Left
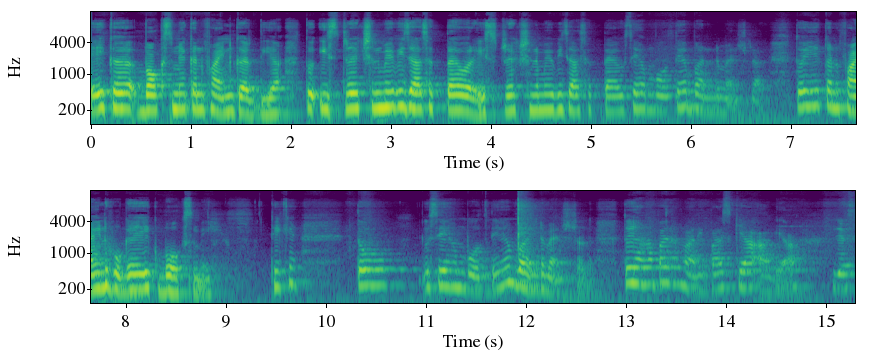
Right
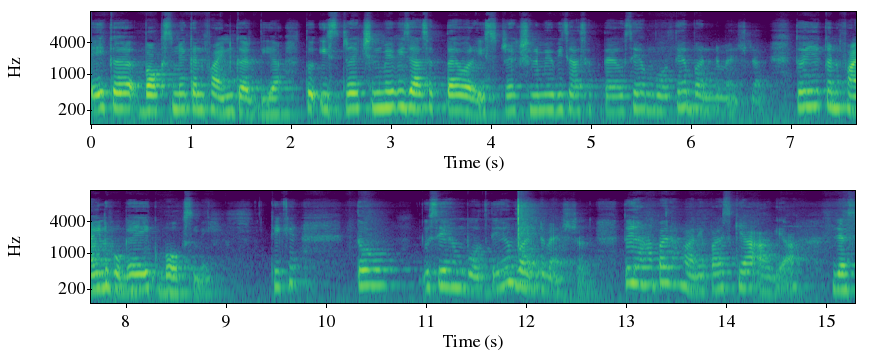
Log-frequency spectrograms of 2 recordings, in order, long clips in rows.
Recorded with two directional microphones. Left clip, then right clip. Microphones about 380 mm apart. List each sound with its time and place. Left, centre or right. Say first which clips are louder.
0.0 s a woman's voice: left 4 dB; centre
10.9 s a woman's voice: left 2 dB; centre
13.0 s a woman's voice: left 2 dB; centre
